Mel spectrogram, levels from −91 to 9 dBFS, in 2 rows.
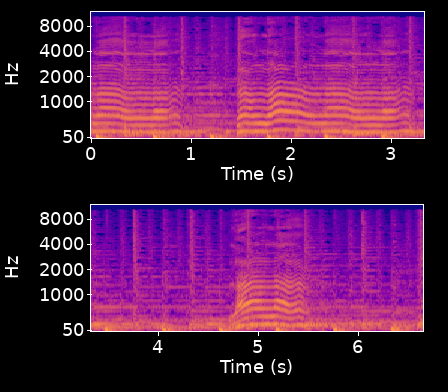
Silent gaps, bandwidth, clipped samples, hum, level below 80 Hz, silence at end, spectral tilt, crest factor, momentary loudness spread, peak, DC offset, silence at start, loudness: none; 11 kHz; under 0.1%; none; -30 dBFS; 0 s; -6 dB/octave; 18 dB; 9 LU; -6 dBFS; under 0.1%; 0 s; -23 LUFS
